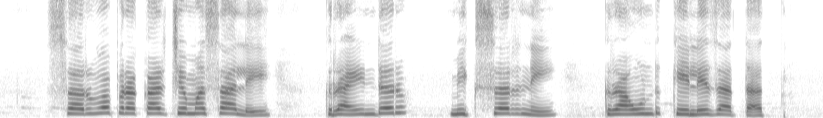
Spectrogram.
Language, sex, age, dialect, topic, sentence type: Marathi, female, 18-24, Varhadi, agriculture, statement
